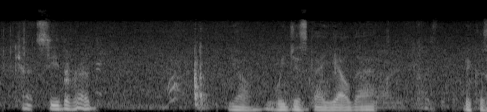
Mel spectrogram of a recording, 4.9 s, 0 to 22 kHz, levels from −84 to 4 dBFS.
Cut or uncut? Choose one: uncut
